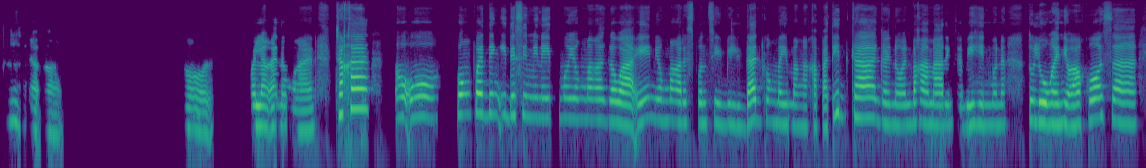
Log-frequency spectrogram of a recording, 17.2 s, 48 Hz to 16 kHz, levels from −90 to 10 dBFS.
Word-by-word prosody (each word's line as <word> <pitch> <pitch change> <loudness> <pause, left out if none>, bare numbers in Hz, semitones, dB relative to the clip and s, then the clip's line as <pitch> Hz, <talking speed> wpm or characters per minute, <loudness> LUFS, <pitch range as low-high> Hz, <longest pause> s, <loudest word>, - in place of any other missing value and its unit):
Hmm, 245 -1 -9 0.5
oo. - - -9 1.8
Oo. 180 -4 -4 0.6
walang 210 -2 +2
ano 205 +2 -1
man. 180 0 -4 0.3
Tsaka, 375 +4 +8 0.5
oo, 280 0 +1 0.3
kung 310 +1 +2
pwedeng 315 -2 +3
i-disseminate 280 -2 -5
mo 270 0 -7
yung 265 0 -4
mga 260 -1 -1
gawain, 240 +2 +2
yung 255 -1 -5
mga 245 -1 +1
responsibilidad, 225 -1 -2
kung 245 -2 -10
may 220 -1 -3
mga 210 -2 -8
kapatid 205 +11 -5
ka, 275 -1 +5
gano'n. 220 -3 -4
Baka 230 0 0
maaaring 215 0 -1
sabihin 215 +2 -5
mo 215 - -7
na, 215 0 -7 0.3
tulungan 230 -2 +4
niyo 220 -1 -1
ako 245 +6 +4
sa 230 -4 +1
235 Hz, 115 wpm, -22 LUFS, 215-270 Hz, 1.8 s, Tsaka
